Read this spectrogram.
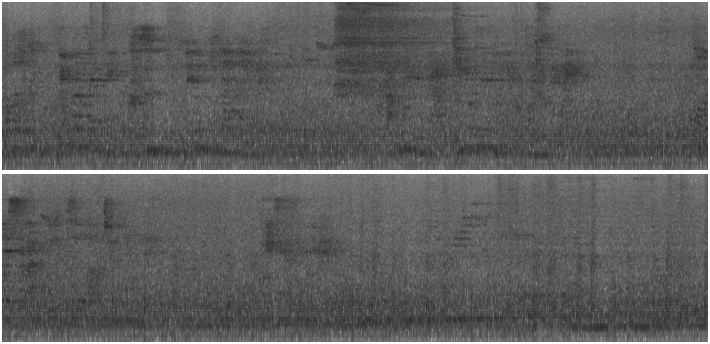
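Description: A train's motors hum steadily close by.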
